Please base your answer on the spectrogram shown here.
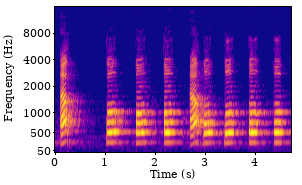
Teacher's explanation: بعد انتهاء زمن الشدة، فتقول أقو فتلحظ اهتزاز الوترين الصوتيين · Term: مجهور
